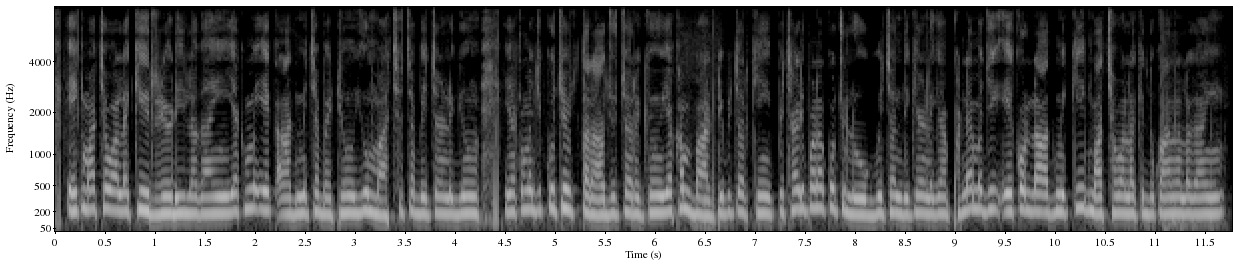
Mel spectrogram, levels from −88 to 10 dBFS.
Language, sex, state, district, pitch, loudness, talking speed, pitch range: Hindi, male, Uttarakhand, Tehri Garhwal, 185 Hz, -25 LUFS, 240 wpm, 175-210 Hz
